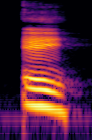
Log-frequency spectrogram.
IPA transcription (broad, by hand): ɛ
